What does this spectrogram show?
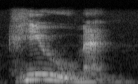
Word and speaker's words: human: Human. Ó. Lembrando que o H aqui, quando ele está representado, tem som de R.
